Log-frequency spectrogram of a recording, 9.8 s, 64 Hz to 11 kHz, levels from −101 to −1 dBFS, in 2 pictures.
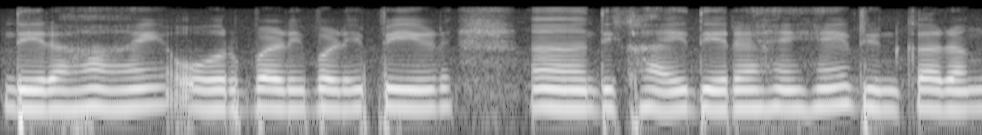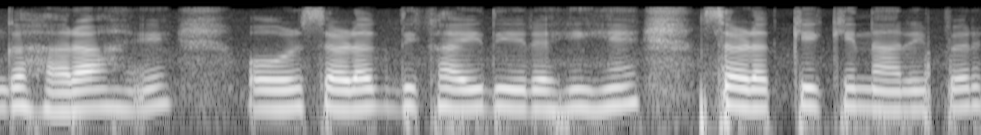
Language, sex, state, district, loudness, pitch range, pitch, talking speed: Hindi, female, Chhattisgarh, Rajnandgaon, -17 LUFS, 180-190 Hz, 185 Hz, 155 wpm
